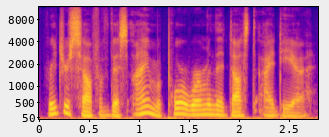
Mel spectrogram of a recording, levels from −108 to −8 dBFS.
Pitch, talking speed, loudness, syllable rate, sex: 135 Hz, 280 wpm, -18 LUFS, 5.9 syllables/s, male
